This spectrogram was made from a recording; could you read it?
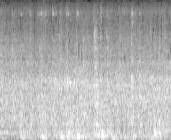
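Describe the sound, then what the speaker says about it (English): A green model locomotive pulls a Southern coach around a Somerset and Dorset layout, giving a steady, even rumble and rolling hum throughout with no voices. "so we can see this train go around now"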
